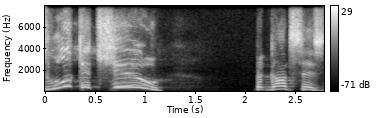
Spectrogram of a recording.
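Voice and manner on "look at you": high, slow, drawn-out accusing taunt; mocking devil. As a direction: stretch it out high like the devil sneering. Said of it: "and says".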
